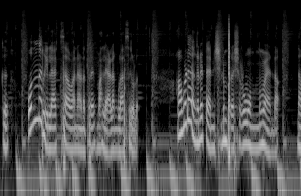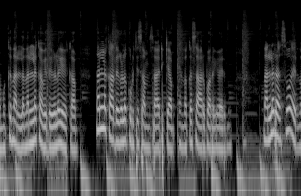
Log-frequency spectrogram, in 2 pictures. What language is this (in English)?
Malayalam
